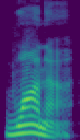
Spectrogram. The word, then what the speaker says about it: wanna: Do you want to almost always becomes do you wanna, pronounced wanna, when people talk every day.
